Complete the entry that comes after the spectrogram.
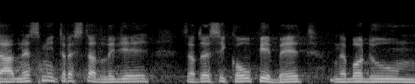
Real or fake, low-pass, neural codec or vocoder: fake; 7.2 kHz; codec, 16 kHz in and 24 kHz out, 1 kbps, XY-Tokenizer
